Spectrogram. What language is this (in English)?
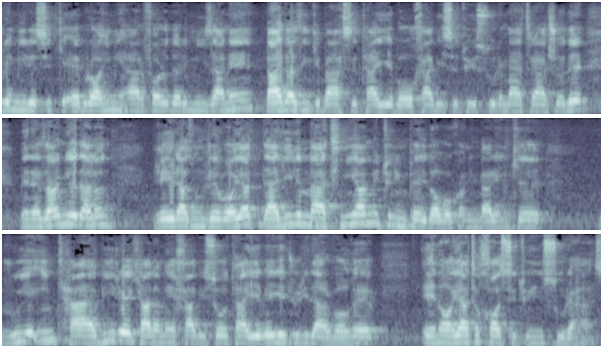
Persian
